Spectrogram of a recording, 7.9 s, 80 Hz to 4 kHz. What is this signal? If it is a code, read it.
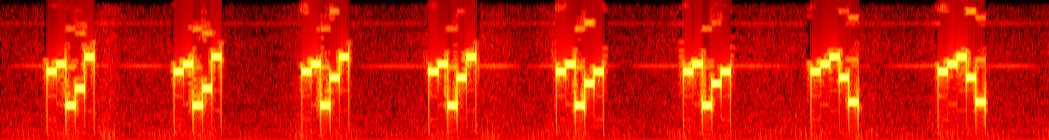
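Five-tone selective call (ZVEI), heard as quick runs of five tones, tones of about 70 ms. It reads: 89150 89150 89170 89170 89168 89168 89072 89072
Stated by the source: ZVEI five-tone selective call received on an SDR.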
